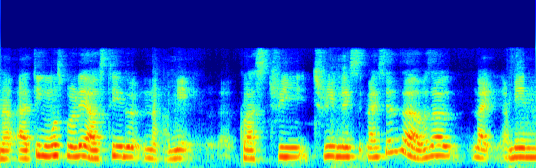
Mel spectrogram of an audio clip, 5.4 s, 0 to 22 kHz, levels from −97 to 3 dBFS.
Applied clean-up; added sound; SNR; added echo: neural separator model SepFormer DNS4.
